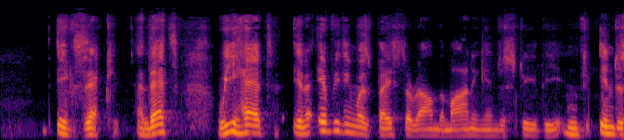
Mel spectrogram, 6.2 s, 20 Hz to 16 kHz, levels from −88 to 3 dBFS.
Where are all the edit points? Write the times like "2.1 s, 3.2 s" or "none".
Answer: 1.2 s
